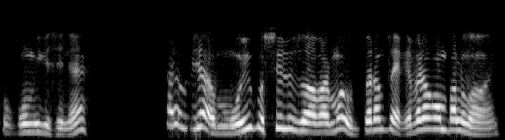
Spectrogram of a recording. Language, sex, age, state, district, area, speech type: Assamese, male, 60+, Assam, Darrang, rural, conversation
